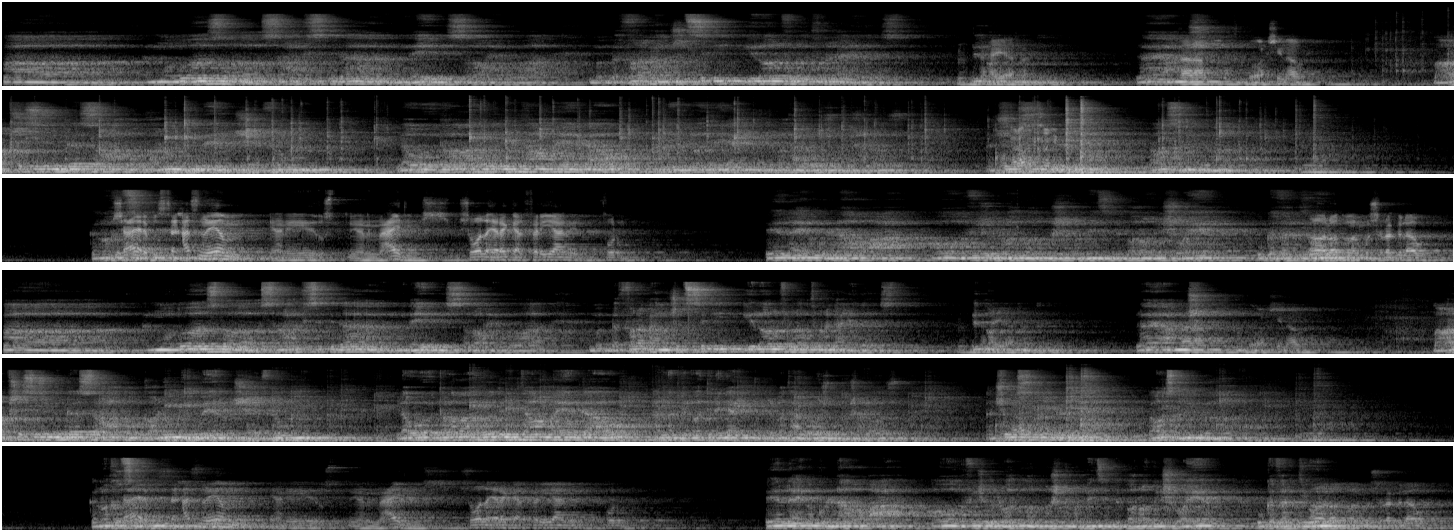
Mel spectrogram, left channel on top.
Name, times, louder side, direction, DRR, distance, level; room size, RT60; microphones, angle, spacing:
voice 1, 0.0-8.9 9.7-10.4 11.3-12.0 12.3-12.5 14.3-17.7 18.1-18.2 18.5-23.5 24.4-25.4 26.0-26.9 29.9-31.2 36.7-38.0 38.3-42.4, right 2 dB, 65° right, -2 dB, 1.2 m, -24 dB
voice 2, 9.5-10.3 11.7-13.1 24.5-25.2 27.5-27.9 30.1-35.4 42.1-43.4, left 5 dB, 75° left, 9 dB, 0.6 m, -29 dB
sound 1, 13.5-15.8 16.1-25.6 25.9-27.7 28.0-28.3, left 1 dB, 45° left, 1.4 m, -32 dB
8.4 x 7.9 x 7.1 m, 2.9 s
head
